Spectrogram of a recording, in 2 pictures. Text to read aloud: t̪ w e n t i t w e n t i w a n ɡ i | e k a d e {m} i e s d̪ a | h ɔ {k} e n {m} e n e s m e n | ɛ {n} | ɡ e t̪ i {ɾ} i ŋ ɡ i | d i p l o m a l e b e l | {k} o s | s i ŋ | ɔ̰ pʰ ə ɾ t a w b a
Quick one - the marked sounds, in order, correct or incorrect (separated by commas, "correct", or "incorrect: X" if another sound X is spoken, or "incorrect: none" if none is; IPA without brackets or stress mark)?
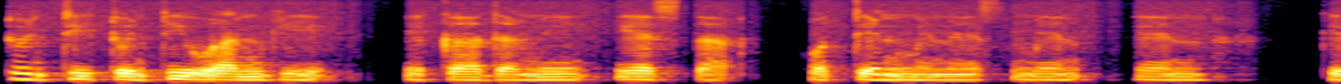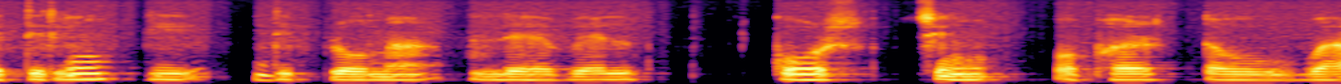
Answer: correct, incorrect: t, correct, correct, correct, correct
